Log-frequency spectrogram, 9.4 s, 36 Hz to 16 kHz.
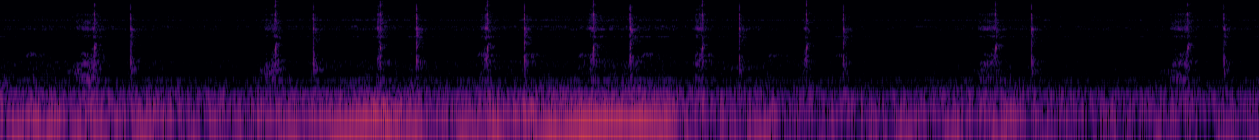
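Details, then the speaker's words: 1982 Honda Urban Express with an electronic flasher and a test light wired in line with the left turn signal: sharp steady clicks at about three to four per second; the flasher cycles normally and speeds up under more load. "Hopefully you can hear the flasher flash. When I put the light on it, it'll actually speed up because it's put more load on the flasher."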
